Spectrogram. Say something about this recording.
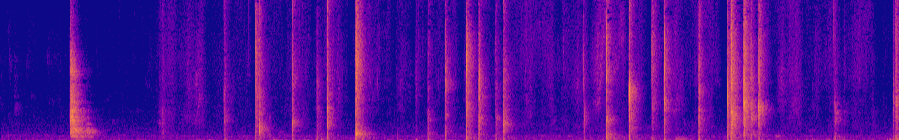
This sound is part of the sound creation that has to be done in the subject Sound Creation Lab in Pompeu Fabra university. It consists on a man havbing a self-massage with aftershave after shaving.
